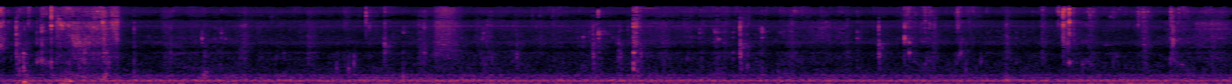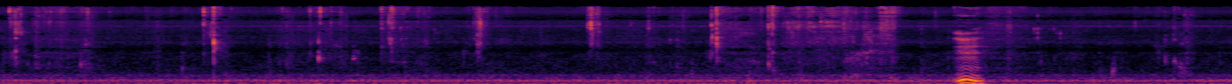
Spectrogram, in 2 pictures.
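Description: A person chewing spoonfuls of Fruity Pebbles cereal in milk, with scattered small crunches and clicks, over a steady low hum. Near the end comes one short, loud voiced sound.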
